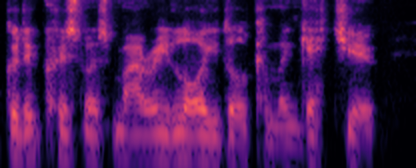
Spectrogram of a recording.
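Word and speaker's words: Mari Lwyd: G to get a l call yeah we pronounced it Mari Lloyd but it's it's written down as Mary ludd lud yeah but it's Mari Lloyd we used to call it yeah wow that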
